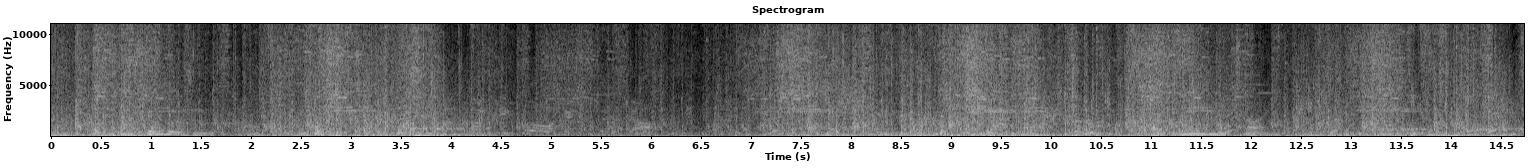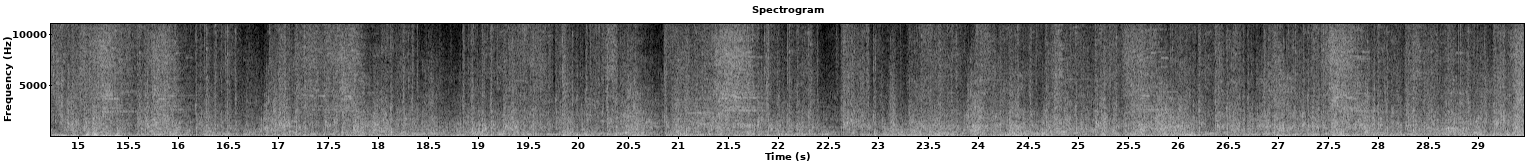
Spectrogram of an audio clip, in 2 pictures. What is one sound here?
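Spells crackle and blast in a fast game fight.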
